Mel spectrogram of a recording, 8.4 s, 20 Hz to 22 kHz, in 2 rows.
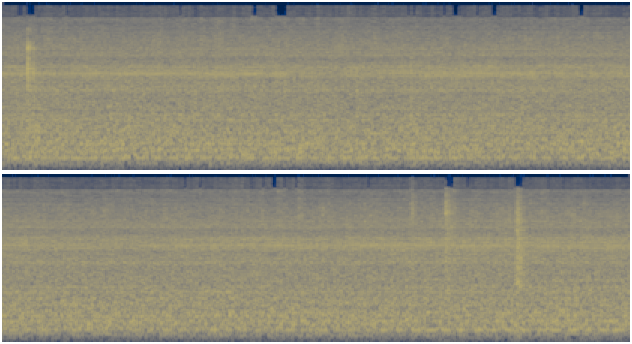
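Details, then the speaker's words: Scrap window AC unit that had lost its R-22, recharged with R-152A: steady fan hiss over a low constant hum, no knocking; condenser about 110, cooling well, compressor sounds fine and not overheating. "so it's definitely cooling definitely putting heat out compressor sounds fine not ridiculously overheating or anything"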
